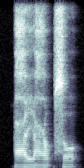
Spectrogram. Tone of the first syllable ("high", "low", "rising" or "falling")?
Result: low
